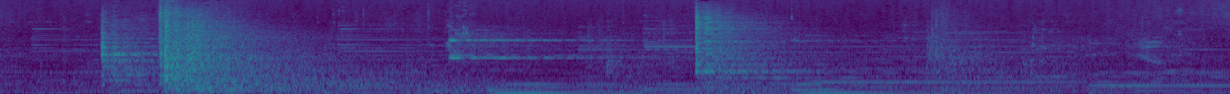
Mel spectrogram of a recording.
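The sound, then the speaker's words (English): Heavy thumps and clanks on hollow metal as people climb through a side door into an empty metal grain bin with a stirring system, each impact followed by a resonant metallic ringing that hangs in the enclosed space, with faint voices in the background. “So we're going to open the door in the side of this and walk. We can all climb in.”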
